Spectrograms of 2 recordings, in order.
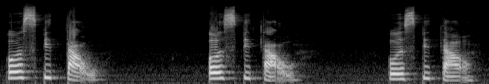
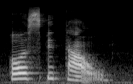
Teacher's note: The l does not sound like an l. It's u.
